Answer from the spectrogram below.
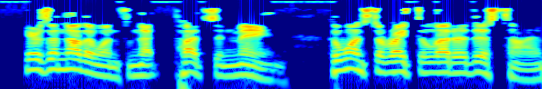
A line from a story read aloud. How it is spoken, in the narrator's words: one of them shouting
